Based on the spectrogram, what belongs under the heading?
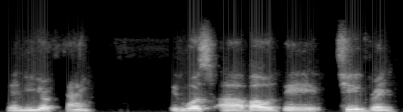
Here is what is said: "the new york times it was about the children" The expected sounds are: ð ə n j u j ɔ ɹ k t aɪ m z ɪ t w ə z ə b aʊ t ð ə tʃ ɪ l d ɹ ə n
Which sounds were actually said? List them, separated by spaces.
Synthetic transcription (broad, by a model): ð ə n j u j ɔ ɹ k t aɪ m ɪ t w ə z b aʊ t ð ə tʃ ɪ l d ɹ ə n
